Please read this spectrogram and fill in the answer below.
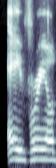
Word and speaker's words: Avril: Avril, the B is silent.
